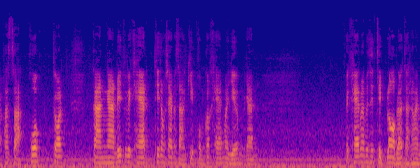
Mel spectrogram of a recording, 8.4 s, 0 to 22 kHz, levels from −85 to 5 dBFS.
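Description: Across the whole speech recording the sound has a watery, swirling quality, with metallic chirps on s sounds and softened consonant attacks. This is likely MP3 compression at a low bitrate, which fits a 64 kbps encode, where weak frequency lines drop in and out between frames.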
